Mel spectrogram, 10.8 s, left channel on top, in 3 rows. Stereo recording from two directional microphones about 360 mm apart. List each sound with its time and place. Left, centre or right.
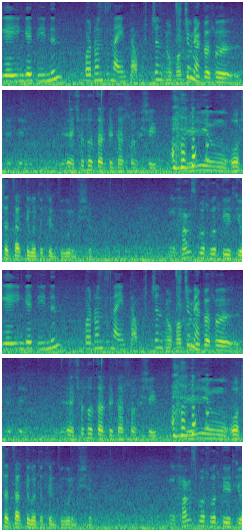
0.0 s a woman's voice: centre
4.6 s speech: centre
6.1 s a woman's voice: centre
6.5 s speech: right
9.9 s a woman's voice: centre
